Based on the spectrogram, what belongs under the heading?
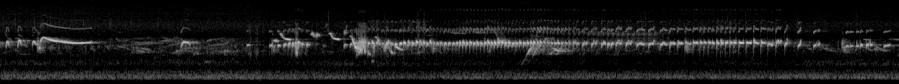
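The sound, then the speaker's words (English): A Say's Phoebe, a small flycatcher, calls in a rapid, complex run of thin whistles and chirps that continues almost without pause after a brief opening note, over a steady low background hiss. “Why don't we listen to it and then talk about the Say's Phoebe?”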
